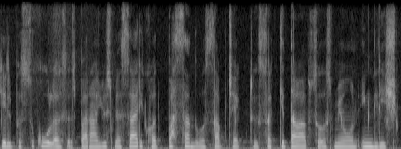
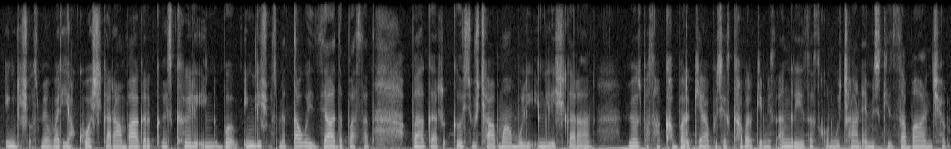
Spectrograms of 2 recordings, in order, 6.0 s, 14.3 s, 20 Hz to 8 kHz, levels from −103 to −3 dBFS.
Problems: low volume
